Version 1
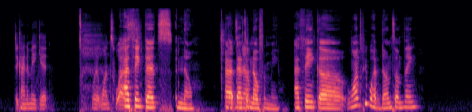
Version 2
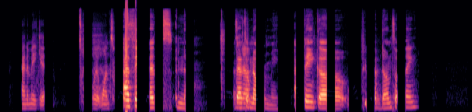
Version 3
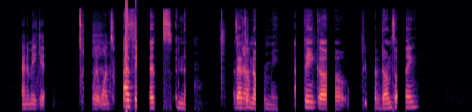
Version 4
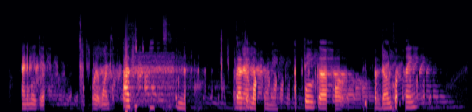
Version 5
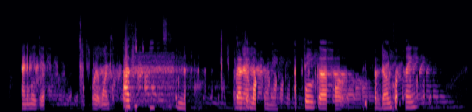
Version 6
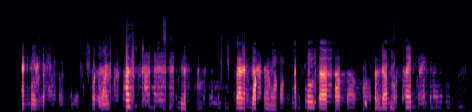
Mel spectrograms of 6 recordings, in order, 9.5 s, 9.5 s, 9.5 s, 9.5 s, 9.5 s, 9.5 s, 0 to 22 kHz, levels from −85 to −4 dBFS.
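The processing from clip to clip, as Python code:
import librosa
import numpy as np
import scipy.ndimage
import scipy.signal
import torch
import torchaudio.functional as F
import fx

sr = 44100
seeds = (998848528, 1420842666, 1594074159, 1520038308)

y1 = scipy.signal.sosfilt(scipy.signal.butter(2, 460.0, 'highpass', fs=sr, output='sos'), x)
y1 = fx.step_gate(y1, sr, bpm=170, pattern='..x..xxxxx..xxx.', floor_db=-60.0, edge_ms=4.5)
y1 = (np.mod(10.0 ** (7.5 / 20.0) * y1 + 1.0, 2.0) - 1.0) / 10.0 ** (7.5 / 20.0)
y1 = y1 * librosa.db_to_amplitude(6.5)
y2 = fx.high_shelf(y1, sr, hz=8600.0, db=10.0)
y2 = fx.rider(y2, sr, range_db=3, speed_s=0.5)
y2 = y2 * librosa.db_to_amplitude(-8.0)
y3 = fx.filter_lfo_lowpass(y2, sr, shape='saw_up', hz=1.8, low_hz=850.0, high_hz=2100.0, q=7.2)
y3 = fx.spec_repair(y3, sr, seeds[0], start_s=2.7, length_s=0.77, low_hz=240.0, high_hz=3200.0, source='before')
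y3 = fx.echo_stepped(y3, sr, ms=136, hz=2900.0, octaves=-0.7, feedback_pct=70, wet_db=-9)
y4 = scipy.signal.sosfilt(scipy.signal.butter(2, 130.0, 'highpass', fs=sr, output='sos'), y3)
y4 = y4 * librosa.db_to_amplitude(-3.0)
y5 = fx.step_gate(y4, sr, bpm=190, pattern='.x..xx..xx.xxx', floor_db=-24.0, edge_ms=4.5)
y5 = y5 * librosa.db_to_amplitude(4.5)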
